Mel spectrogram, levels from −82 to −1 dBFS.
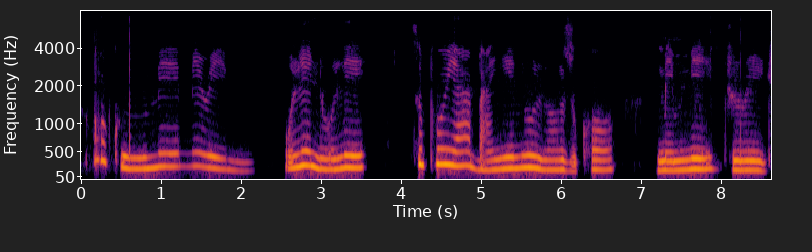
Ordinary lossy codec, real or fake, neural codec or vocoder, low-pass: none; real; none; 7.2 kHz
